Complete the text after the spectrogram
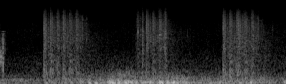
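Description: An explosion booms with a low rumble.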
